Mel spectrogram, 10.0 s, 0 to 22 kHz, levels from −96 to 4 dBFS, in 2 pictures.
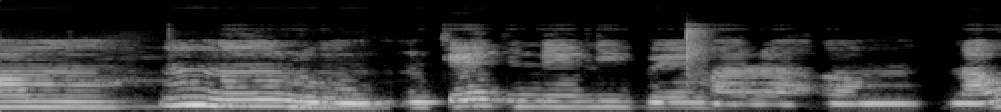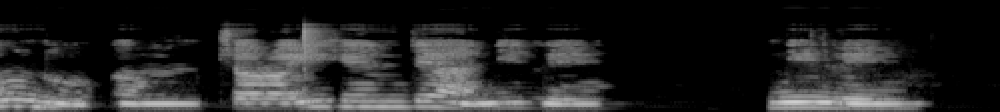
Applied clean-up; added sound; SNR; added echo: none; none; none; none.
